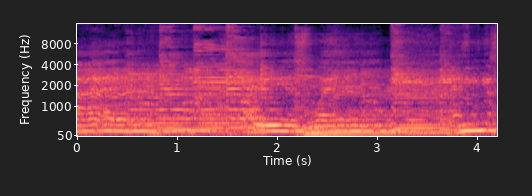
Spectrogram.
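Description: Live acoustic song: a man singing into a microphone over an acoustic guitar.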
